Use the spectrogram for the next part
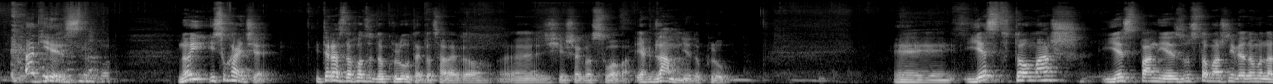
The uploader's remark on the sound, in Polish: Tym razem nagranie pochodzi z eucharystii, sprawowanej dziś w Bojanie.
